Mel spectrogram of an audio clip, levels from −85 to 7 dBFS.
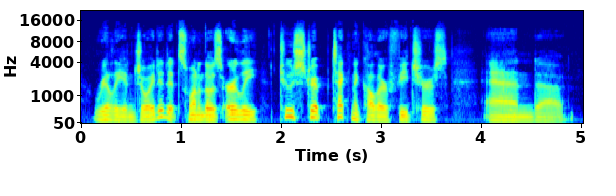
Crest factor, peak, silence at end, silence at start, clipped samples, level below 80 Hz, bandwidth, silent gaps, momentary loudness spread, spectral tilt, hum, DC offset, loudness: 20 dB; -6 dBFS; 0.15 s; 0.15 s; under 0.1%; -58 dBFS; 16 kHz; none; 9 LU; -4 dB/octave; none; under 0.1%; -25 LUFS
